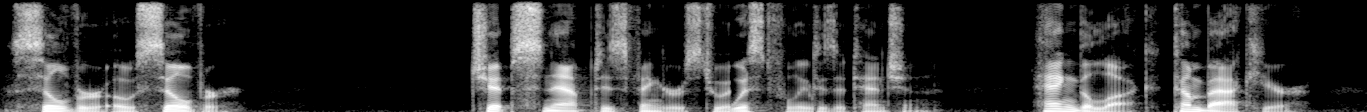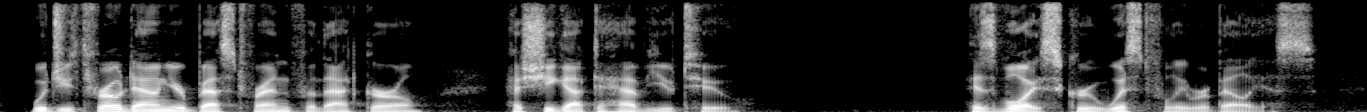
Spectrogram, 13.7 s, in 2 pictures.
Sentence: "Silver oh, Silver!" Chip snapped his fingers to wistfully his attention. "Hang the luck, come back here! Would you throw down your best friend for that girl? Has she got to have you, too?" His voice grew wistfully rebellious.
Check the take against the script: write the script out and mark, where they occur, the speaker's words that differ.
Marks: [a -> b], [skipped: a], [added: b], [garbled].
"Silver oh, Silver!" Chip snapped his fingers to wistfully his attention. "Hang the luck, come back here! Would you throw down your best friend for that girl? Has she got to have you, too?" His voice grew wistfully rebellious.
